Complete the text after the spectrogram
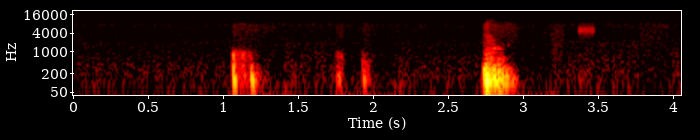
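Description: A middle-aged woman speaks briefly into a handheld microphone.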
